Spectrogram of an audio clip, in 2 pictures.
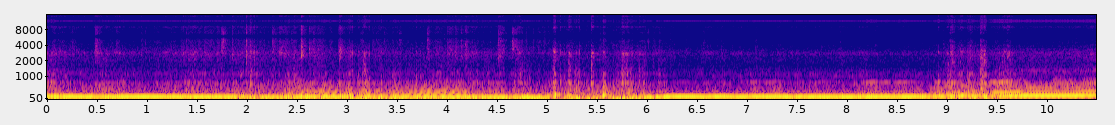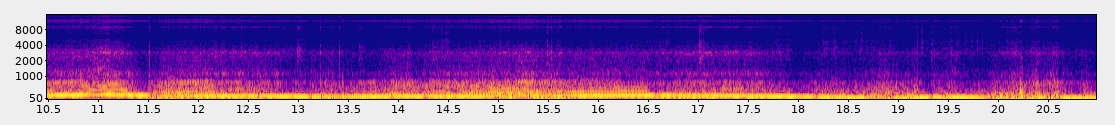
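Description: Volkswagen Golf Mk1's four-cylinder engine heard from inside the cabin, its pitch climbing and falling as the car accelerates hard and lifts off. Revs drop sharply about five seconds in and again near the end, where the engine settles to a lower, steady note.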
